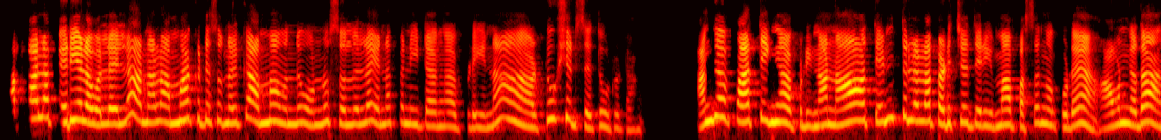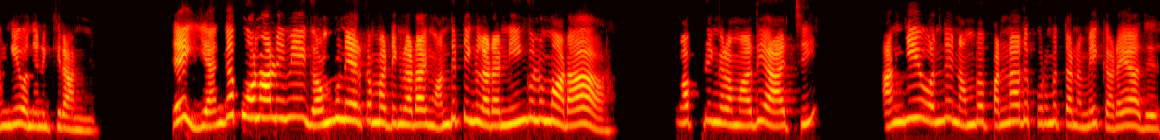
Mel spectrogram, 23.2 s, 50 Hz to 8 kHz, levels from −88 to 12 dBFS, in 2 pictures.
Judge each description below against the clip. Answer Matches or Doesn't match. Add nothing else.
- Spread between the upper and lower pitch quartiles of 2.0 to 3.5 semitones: Doesn't match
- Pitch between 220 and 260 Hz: Doesn't match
